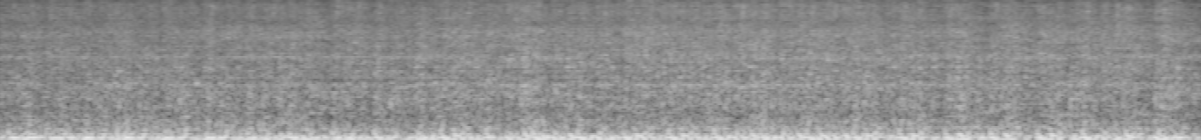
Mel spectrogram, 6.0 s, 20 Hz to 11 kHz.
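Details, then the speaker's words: 1989 Ford F-150, just after setting base timing to 15 degrees, drive belt very light: uneven, lumpy, loping idle with irregular pulses; owner suspects a dead cylinder, cause not yet found. "all right I don't know why it's running like it's got a hog ass cam it sounds like we got a dead cylinder or something we got to figure out yet"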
